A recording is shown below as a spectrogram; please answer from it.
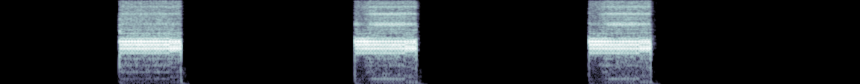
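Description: Emergency Alert System end-of-message data burst sent three times: three short buzzy digital bursts about a second apart, marking the end of the alert.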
